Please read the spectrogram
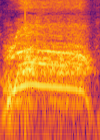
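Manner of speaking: very high, loud battle cry "Rah!"; pumped patient roaring on the hospital bed; hyped roar. Retold or imitated. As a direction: let out a charged-up roar. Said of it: "I was like".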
